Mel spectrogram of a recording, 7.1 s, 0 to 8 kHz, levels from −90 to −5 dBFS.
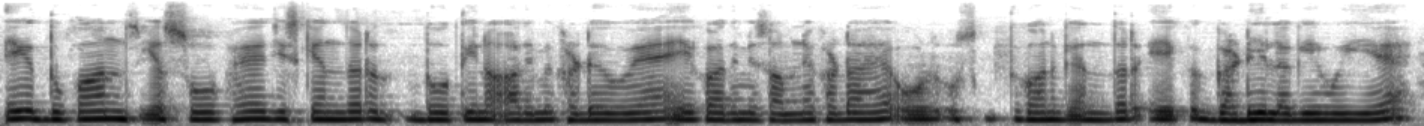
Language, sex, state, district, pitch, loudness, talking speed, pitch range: Hindi, male, Uttar Pradesh, Shamli, 165 Hz, -14 LUFS, 235 wpm, 155-175 Hz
